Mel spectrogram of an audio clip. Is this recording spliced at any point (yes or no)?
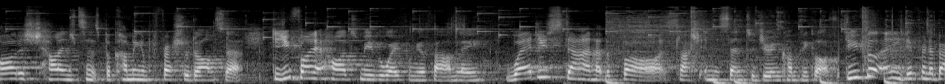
yes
